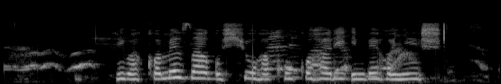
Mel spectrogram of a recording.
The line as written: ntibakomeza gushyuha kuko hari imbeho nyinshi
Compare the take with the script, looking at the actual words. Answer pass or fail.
pass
